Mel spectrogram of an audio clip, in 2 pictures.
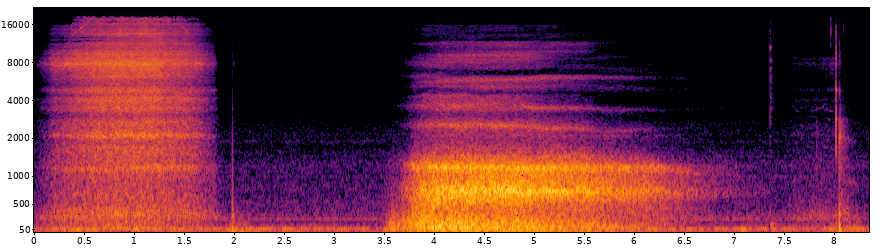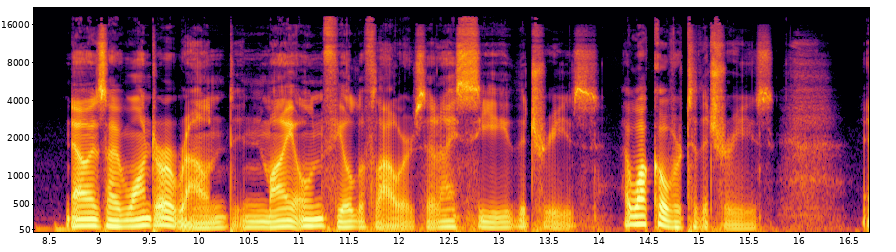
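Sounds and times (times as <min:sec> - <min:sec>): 
deep breathing during a guided relaxation: 0:00.0 - 0:01.9, 0:03.6 - 0:08.1, 0:15.8 - 0:16.6
speech: 0:08.7 - 0:16.6.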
